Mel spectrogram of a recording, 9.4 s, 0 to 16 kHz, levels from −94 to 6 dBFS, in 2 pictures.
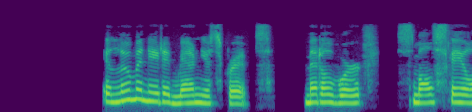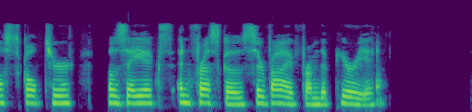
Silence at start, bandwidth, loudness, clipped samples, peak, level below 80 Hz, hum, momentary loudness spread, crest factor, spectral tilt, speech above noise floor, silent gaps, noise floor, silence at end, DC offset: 1.05 s; 8 kHz; -16 LUFS; under 0.1%; 0 dBFS; -66 dBFS; none; 9 LU; 16 dB; -5 dB/octave; over 74 dB; 2.75-3.03 s, 3.80-3.96 s, 5.66-5.79 s; under -90 dBFS; 0.9 s; under 0.1%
